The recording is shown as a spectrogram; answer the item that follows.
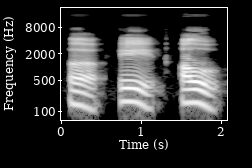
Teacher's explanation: अर्ध विवृत, उच्चारण में मुख आधा खुलता है।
